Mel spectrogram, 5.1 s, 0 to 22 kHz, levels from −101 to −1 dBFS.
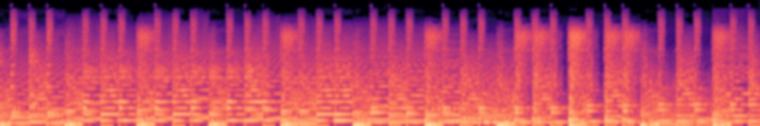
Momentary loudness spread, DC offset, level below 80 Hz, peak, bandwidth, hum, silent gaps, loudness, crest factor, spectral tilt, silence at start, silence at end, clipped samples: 2 LU; 2%; -22 dBFS; -2 dBFS; 15.5 kHz; none; none; -17 LUFS; 14 dB; -4.5 dB/octave; 0 s; 0 s; under 0.1%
